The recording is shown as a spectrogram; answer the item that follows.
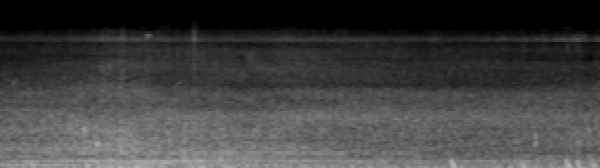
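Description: A motor vehicle running close by: a low engine hum with road noise that swells about a second in and fades after the middle. A few short low thumps come near the end.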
